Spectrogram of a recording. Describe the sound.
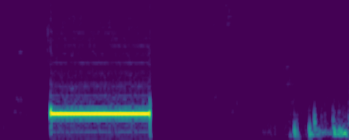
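A telephone busy tone follows a dropped call: one steady, mid-pitched beep lasting about a second, then silence before a voice begins speaking.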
